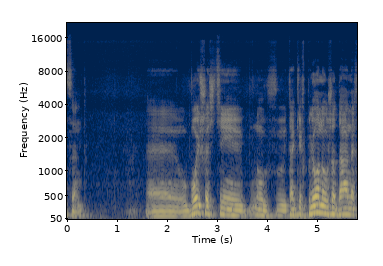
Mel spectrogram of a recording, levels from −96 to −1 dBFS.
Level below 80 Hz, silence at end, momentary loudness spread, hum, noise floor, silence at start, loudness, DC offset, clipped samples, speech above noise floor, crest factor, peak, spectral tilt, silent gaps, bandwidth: -62 dBFS; 0 s; 11 LU; none; -65 dBFS; 0 s; -30 LUFS; under 0.1%; under 0.1%; 36 dB; 18 dB; -12 dBFS; -7 dB/octave; none; 10.5 kHz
